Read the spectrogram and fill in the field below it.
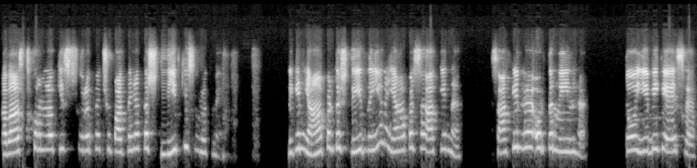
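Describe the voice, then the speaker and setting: Woman, recitation teacher, patient questioning manner, high voice, dull lo-fi call sound. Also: a bit bright, no echo. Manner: patient, asks students questions and praises answers. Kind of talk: online class lesson. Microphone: video call.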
